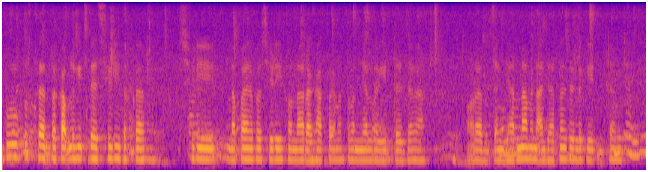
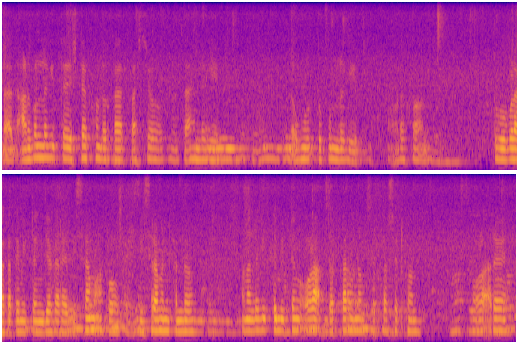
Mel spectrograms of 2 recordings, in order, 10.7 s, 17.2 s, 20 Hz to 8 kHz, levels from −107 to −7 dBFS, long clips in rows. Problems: constant background noise, background conversations at intervals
